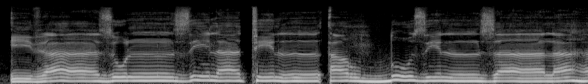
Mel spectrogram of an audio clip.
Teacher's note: Dan yang kedua fokus pada aliran lam mati. Karena huruf lam mati ini merupakan huruf yang memiliki sifat tawasud, harus dialirkan. Jangan dibaca cepat.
